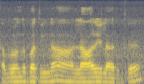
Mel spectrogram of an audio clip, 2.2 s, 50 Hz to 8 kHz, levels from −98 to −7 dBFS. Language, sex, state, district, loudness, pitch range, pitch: Tamil, male, Tamil Nadu, Namakkal, -16 LUFS, 110-120 Hz, 120 Hz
